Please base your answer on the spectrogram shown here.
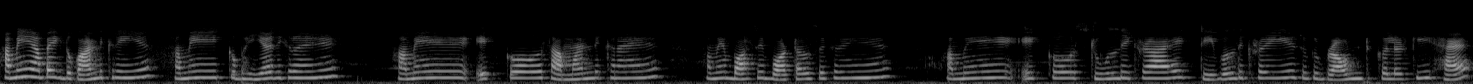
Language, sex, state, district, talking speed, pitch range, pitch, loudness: Hindi, female, Bihar, Begusarai, 180 wpm, 260-305 Hz, 290 Hz, -33 LUFS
